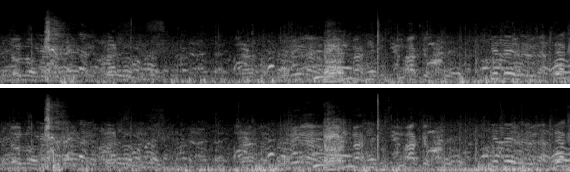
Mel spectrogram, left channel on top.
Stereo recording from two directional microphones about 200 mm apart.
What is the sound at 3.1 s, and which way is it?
Chatter, 20° right (ahead or behind).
